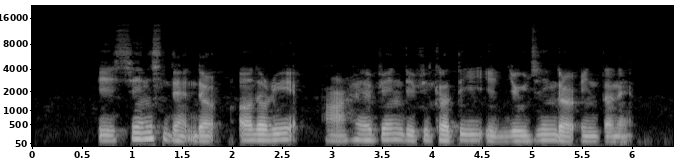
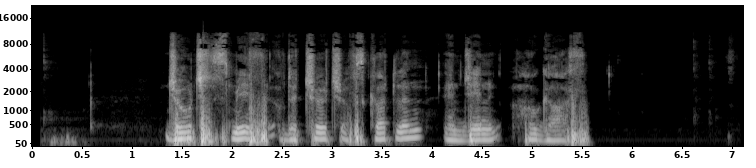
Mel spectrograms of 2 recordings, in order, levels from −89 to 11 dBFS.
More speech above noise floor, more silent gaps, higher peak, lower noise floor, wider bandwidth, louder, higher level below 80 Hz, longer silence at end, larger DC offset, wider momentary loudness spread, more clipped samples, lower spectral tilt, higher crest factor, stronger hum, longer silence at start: second, 48 dB vs 63 dB; neither; second, -8 dBFS vs 0 dBFS; second, -73 dBFS vs -81 dBFS; second, 9.8 kHz vs 11 kHz; second, -26 LUFS vs -18 LUFS; second, -60 dBFS vs -34 dBFS; second, 0.4 s vs 1.55 s; neither; second, 7 LU vs 12 LU; neither; first, -7.5 dB/octave vs -5 dB/octave; about the same, 18 dB vs 20 dB; neither; first, 0.65 s vs 0.35 s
